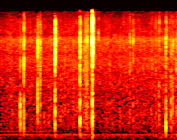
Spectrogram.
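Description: Raindrops patter on a solo wild camp shelter out in open countryside, sharp scattered taps over a steady soft hiss of rain, close and fairly loud, with no talking.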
